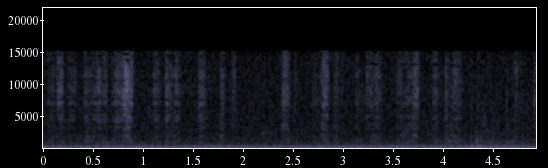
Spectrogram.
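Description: Felt-tip marker writing on paper: a run of short, faint scratching strokes, over a faint steady hum.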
